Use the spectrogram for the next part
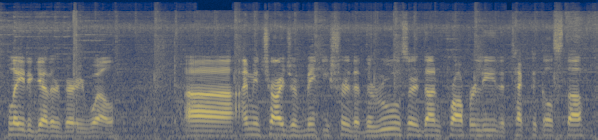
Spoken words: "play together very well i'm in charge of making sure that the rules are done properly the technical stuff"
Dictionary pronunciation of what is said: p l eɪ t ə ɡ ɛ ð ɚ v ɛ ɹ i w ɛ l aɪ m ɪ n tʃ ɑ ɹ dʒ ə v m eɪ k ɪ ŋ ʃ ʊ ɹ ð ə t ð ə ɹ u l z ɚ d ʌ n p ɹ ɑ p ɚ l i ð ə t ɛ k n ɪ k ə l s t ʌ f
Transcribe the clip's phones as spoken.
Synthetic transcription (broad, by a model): p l eɪ t ə ɡ ɛ ð ɚ v ɛ ɹ i w ɛ l aɪ m ɪ n tʃ ɑ ɹ dʒ ə v m eɪ k ɪ ŋ ʃ ʊ ɹ ð ə t ð ə ɹ u l z ɚ d ʌ n p ɹ ɑ p ɚ l i ð ə t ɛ k n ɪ k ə l s t ʌ f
